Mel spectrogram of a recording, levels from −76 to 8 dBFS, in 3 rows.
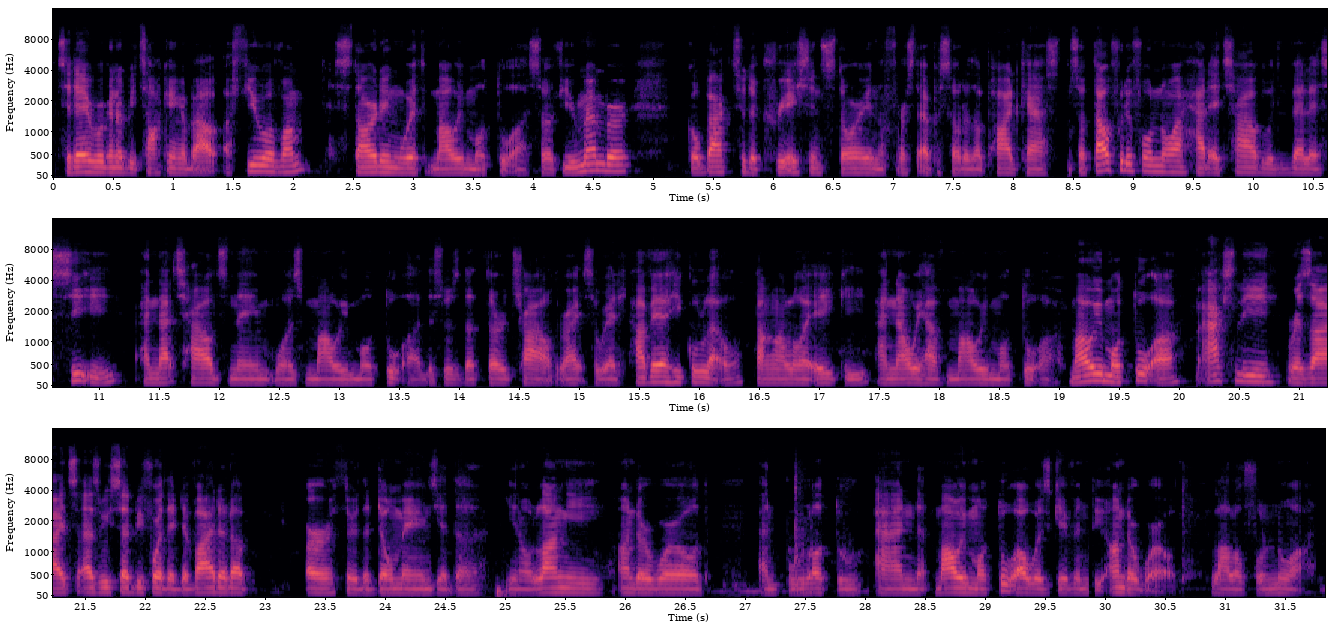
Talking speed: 185 wpm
